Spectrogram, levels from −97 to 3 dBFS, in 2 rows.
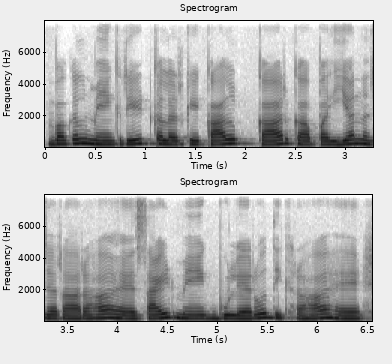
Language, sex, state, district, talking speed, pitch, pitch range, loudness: Hindi, female, Jharkhand, Deoghar, 190 wpm, 220 Hz, 215-240 Hz, -12 LUFS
